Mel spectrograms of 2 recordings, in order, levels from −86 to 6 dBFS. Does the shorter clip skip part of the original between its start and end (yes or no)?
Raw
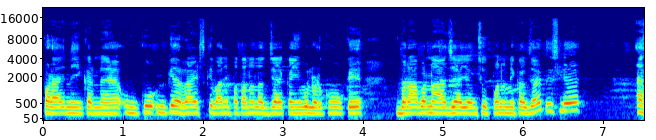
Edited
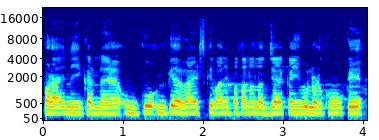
no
